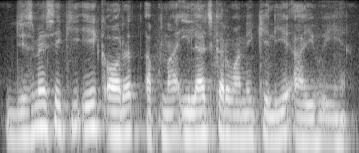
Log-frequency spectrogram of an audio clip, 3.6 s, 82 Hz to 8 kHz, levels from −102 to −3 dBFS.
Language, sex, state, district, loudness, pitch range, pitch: Hindi, male, Jharkhand, Deoghar, -15 LUFS, 130-150 Hz, 140 Hz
